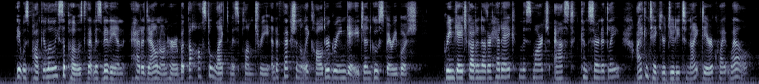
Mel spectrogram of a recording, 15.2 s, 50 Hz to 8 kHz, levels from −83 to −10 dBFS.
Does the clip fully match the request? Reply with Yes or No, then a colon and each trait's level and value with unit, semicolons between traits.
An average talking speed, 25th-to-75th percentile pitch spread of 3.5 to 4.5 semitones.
Yes: average, 175 wpm; average, 3.8 semitones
